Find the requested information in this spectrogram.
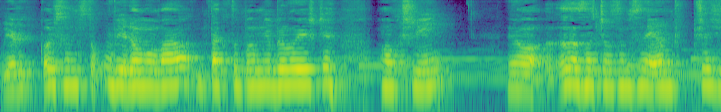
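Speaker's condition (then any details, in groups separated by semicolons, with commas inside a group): Cerebral palsy; from birth, whole-body muscle cramps, poor selective muscle control; kratom for pain and spasms, spasms milder, less frequent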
